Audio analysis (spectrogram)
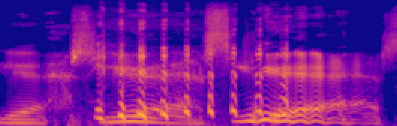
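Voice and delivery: cartoonishly evil voice, each yes stretched and swooping. Describing Megatron from Beast Wars, doing Megatron's cartoonishly evil voice. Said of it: "cartoonishly evil voice. He'd be like".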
